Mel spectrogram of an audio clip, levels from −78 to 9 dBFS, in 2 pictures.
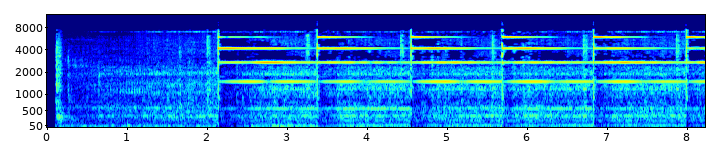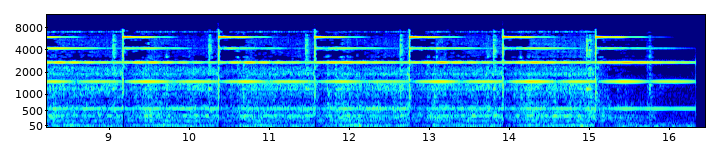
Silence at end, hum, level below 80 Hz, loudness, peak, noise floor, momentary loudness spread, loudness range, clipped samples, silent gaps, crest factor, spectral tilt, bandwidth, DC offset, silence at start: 0.1 s; none; -50 dBFS; -16 LUFS; 0 dBFS; -45 dBFS; 10 LU; 3 LU; under 0.1%; none; 18 dB; 3 dB/octave; 9.6 kHz; under 0.1%; 0.1 s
